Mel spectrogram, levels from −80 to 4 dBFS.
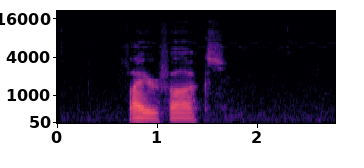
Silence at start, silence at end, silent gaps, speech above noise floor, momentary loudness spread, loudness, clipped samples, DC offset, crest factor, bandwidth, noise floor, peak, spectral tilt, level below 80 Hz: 0.75 s; 1.15 s; none; 36 dB; 15 LU; -30 LUFS; under 0.1%; under 0.1%; 24 dB; 16 kHz; -65 dBFS; -8 dBFS; -6 dB/octave; -72 dBFS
